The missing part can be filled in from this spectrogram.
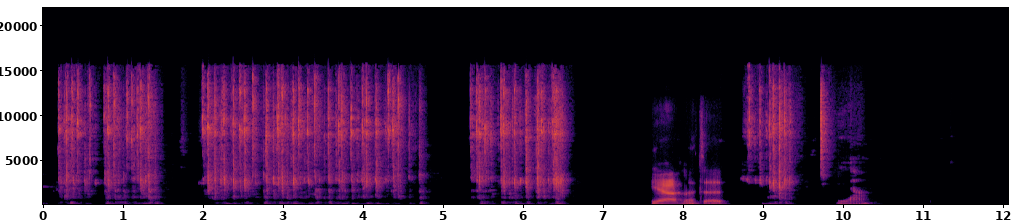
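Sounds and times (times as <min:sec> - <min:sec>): computer keyboard typing: 0:00.1 - 0:06.7, 0:08.8 - 0:09.5.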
